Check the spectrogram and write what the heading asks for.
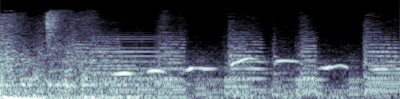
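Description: Pop song playback: a heavy kick-drum beat drops out about half a second in, leaving a whistled melody over a guitar-led accompaniment.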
